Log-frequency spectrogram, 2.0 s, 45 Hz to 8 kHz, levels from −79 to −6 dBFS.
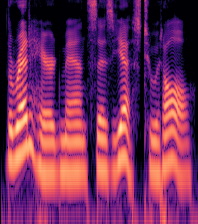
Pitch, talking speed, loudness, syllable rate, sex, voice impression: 170 Hz, 270 wpm, -20 LUFS, 5.5 syllables/s, female, slightly masculine, feminine, very gender-neutral, very adult-like, middle-aged, slightly thin, tensed, powerful, bright, hard, slightly muffled, fluent, slightly raspy, cool, intellectual, slightly refreshing, sincere, very calm, slightly mature, friendly, reassuring, slightly unique, slightly wild, slightly sweet, lively, kind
